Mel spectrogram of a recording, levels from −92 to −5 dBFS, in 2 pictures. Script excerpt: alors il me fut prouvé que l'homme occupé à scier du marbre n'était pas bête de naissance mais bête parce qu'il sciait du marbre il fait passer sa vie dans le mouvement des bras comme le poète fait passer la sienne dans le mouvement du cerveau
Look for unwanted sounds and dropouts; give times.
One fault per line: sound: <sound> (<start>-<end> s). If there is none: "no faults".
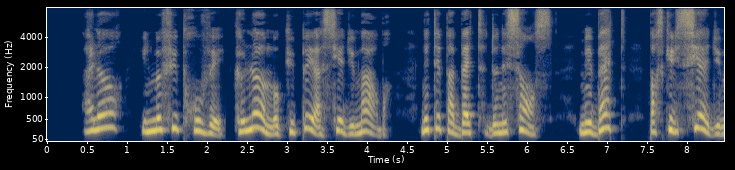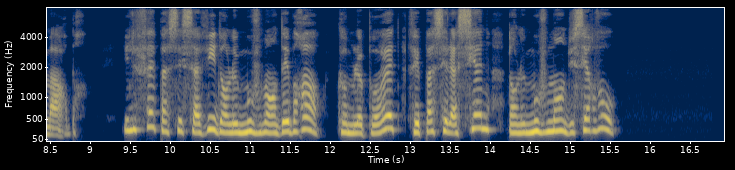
no faults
